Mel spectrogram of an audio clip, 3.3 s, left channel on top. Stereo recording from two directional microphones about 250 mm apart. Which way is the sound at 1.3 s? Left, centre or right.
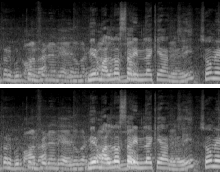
Centre.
